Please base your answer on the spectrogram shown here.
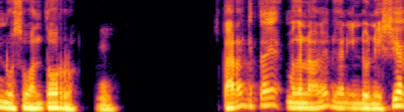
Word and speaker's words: Nusantara: Nusantara itu kan dibacanya Nuswantoro.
